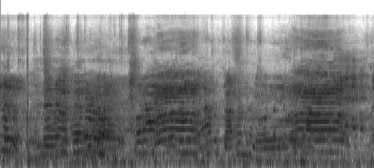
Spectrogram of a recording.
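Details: Market goats, does with kids, at Silir Semanggi livestock market in Solo, giving drawn-out, trembling bleats in two long stretches, mixed with continuous conversation from traders nearby.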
